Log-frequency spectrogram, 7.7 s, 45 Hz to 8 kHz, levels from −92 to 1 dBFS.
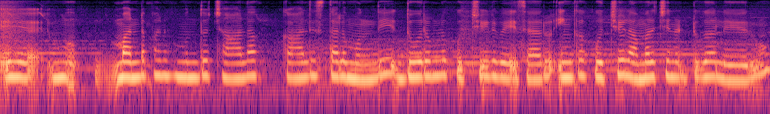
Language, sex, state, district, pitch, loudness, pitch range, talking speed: Telugu, female, Telangana, Karimnagar, 235 Hz, -17 LUFS, 230-245 Hz, 95 wpm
